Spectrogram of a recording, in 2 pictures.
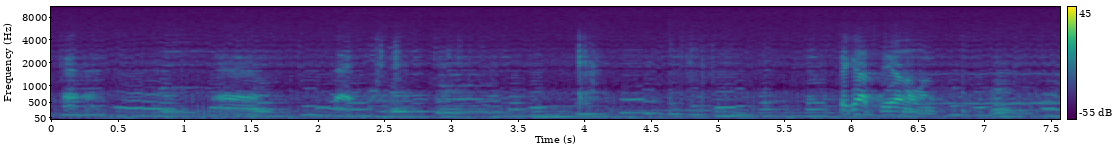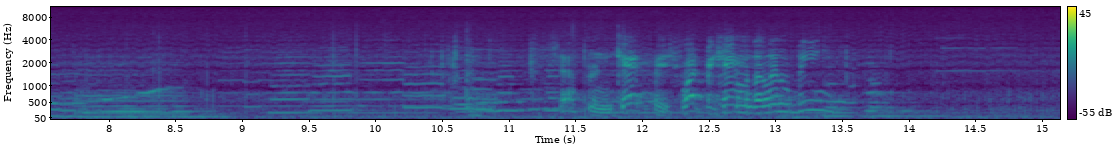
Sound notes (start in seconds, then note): none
